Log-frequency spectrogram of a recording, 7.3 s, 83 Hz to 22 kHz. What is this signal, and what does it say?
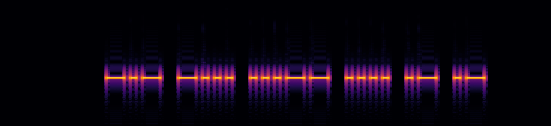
Morse code, heard as a keyed tone, about 16 wpm, 700 Hz. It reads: KB3HAA
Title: Speed Racing - USA 2x3 Call Signs 15wpm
